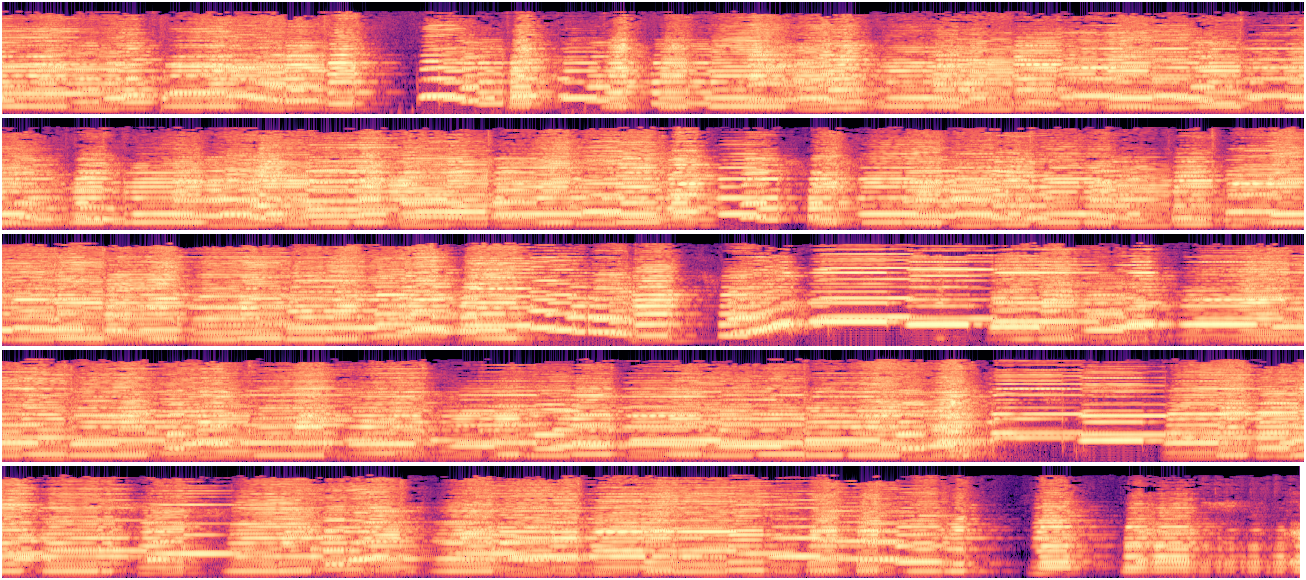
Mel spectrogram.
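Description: Scandalli Super VI piano accordion playing a quadrilha junina melody with chords underneath, breaking off briefly a few times.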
